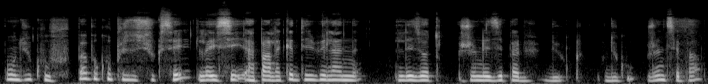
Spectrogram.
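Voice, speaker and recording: A woman's voice: mid-range voice, fairly even intonation, moderate pace, dark tone. A woman in her forties from France, chatting casually to camera in a rambling, self-mocking way with many hesitations. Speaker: book vlogger.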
